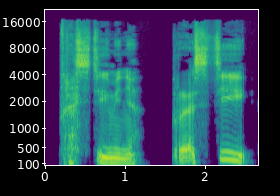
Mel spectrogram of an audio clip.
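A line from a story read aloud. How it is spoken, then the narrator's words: Losing control, sobbing. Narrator (Russian): Фанму утратил контроль над собой и всхлипнул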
